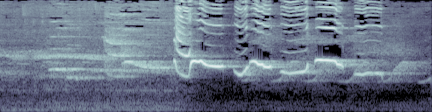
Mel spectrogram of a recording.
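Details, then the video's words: Loud whistled song of a masked laughingthrush, used as a lure to provoke singing: a steady soft tone, then a sharp rising note and several ringing, undulating whistles with short gaps. "Pancingan Poksay Hongkong Paling Ampuh"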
